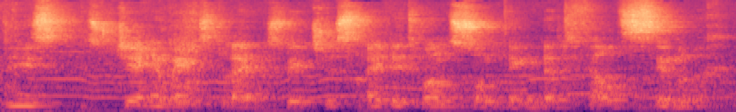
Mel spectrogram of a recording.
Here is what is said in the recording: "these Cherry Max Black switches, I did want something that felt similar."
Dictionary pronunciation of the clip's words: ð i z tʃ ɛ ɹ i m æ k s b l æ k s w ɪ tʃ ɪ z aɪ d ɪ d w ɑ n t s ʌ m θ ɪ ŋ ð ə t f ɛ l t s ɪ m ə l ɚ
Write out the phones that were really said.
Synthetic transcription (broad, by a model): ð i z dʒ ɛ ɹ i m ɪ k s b l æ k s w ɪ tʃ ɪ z aɪ d ɪ d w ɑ n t s ʌ m θ ɪ ŋ ð ə t f ɛ l t s ɪ m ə l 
